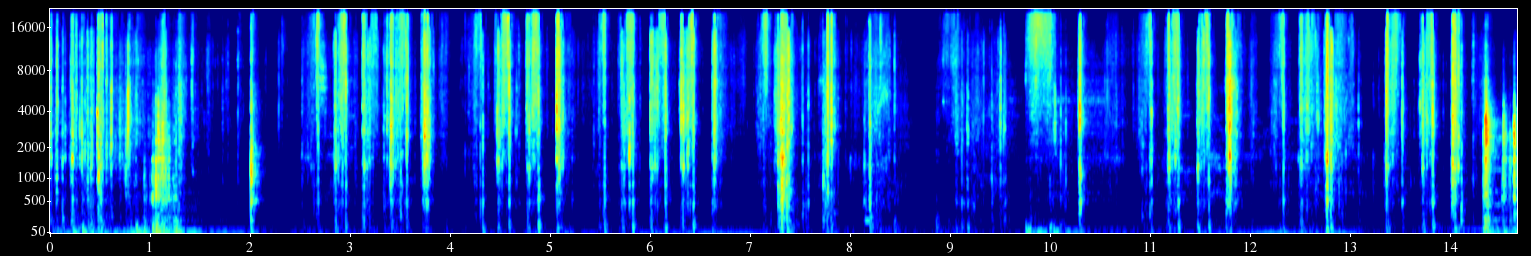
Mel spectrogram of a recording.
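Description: Tarot cards shuffled by hand, a close run of quick, crisp riffling bursts separated by short pauses, with no talk.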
